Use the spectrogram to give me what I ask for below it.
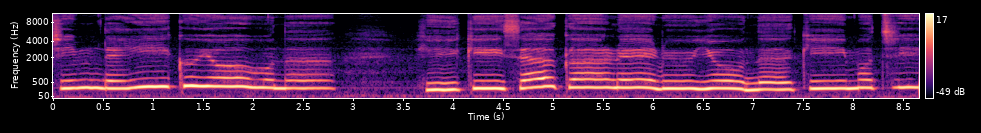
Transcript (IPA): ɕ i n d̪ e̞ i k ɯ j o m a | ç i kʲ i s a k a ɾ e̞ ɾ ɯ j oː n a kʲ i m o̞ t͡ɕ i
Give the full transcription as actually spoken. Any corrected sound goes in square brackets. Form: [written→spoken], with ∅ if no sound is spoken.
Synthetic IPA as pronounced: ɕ i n d̪ e̞ i k ɯ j o [m→n] a | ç i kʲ i s a k a ɾ e̞ ɾ ɯ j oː n a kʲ i m o̞ t͡ɕ i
